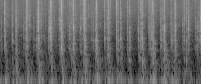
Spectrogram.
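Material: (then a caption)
Plastic. Fingertips and nails tap rapidly on the inner walls of an empty, hollow, ribbed white plastic packaging insert tray held tilted. The taps come in an uneven run, about two per second, each a short, dry, hollow knock. They have a low thud body and a faint bright click that dies away almost instantly.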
